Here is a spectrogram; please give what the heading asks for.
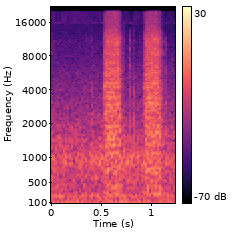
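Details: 2005–2006 Ford Expedition door, panel removed, key turned to lock: two short harsh ratcheting buzzes, each about a fifth of a second, nothing latches; faulty door lock, lock cylinder to be replaced.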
